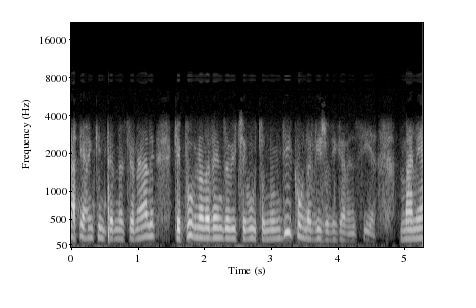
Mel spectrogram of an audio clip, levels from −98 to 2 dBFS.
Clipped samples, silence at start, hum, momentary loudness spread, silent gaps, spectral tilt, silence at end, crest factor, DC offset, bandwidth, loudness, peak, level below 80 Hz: under 0.1%; 0 s; none; 17 LU; none; -8.5 dB/octave; 0 s; 18 dB; under 0.1%; 4.1 kHz; -24 LUFS; -6 dBFS; -70 dBFS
